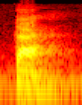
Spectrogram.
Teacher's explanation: Atau sederhananya ujung lidah disentuhkan dengan gusi-gusi seri atas.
